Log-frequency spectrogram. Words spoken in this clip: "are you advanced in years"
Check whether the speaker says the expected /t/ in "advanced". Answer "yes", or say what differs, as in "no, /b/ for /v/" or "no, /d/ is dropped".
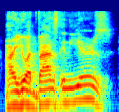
yes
